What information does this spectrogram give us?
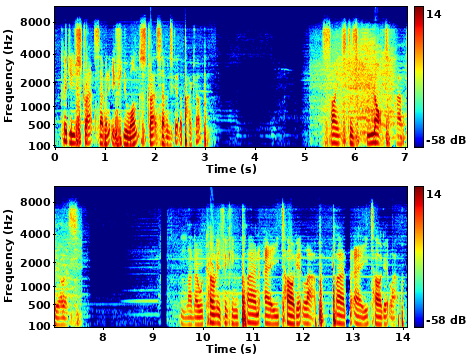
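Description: A man working as a race engineer, giving measured, clipped, often repeated instructions over team radio. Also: medium pitch, a little mellow. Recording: noisy team radio link with clicks.

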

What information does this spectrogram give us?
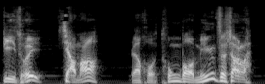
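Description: A man voicing a calm, cold rebel leader who speaks in a stern, measured, husky voice. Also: mid-range voice, dry recording, faint music behind, pitched above the performer's own voice.

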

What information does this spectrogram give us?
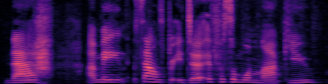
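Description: A woman's voice: medium pitch, normal speed, bright, forceful tone, natural voice. An actress playing a cheeky, streetwise young woman who teases and talks in slang. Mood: teasing.

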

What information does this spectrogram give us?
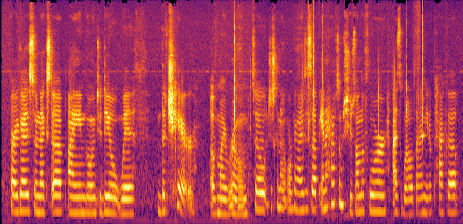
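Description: A woman's voice: on the high side, steady tone, normal speed, warm tone, slight background noise. A young woman chatting to her viewers in a casual vlog, giggly and talkative, recorded on a handheld camera in a small bedroom. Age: young adult. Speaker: vlogger.

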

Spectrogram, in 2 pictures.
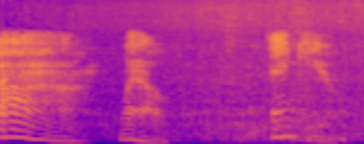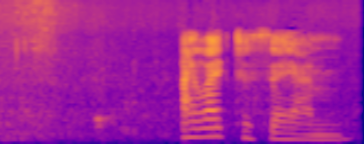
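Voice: medium pitch, very slow. A performer voicing a proud, lonely male siren in a scripted ASMR roleplay, speaking theatrically and teasingly to one listener. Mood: playful, intrigued. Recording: steady background noise of beach ambience. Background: beach and ocean sounds.

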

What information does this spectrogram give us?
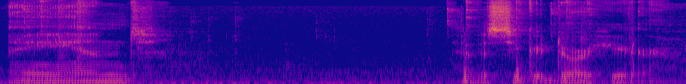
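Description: A man's voice: rumbling low, fairly even intonation, slow pace, a bit bright, a little hiss or hum. A young man streaming a building game from home, thinking aloud as he plans rooms and greets his chat, his voice wearing out. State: losing his voice. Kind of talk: live gameplay commentary.

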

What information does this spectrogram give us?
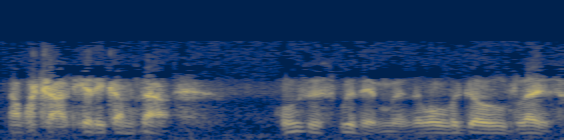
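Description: An actor playing a serious, brooding British naval commodore, earnest and formal, in a 1950s radio drama. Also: male voice, a bass voice, fairly quick, breathy edge, heavily acted. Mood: confiding, wary. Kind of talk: 1950s radio drama acting and first-person narration. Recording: noisy, dull old radio recording.

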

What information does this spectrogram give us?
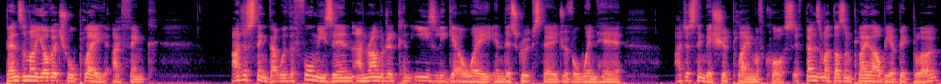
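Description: Hoarse man streaming with a lost voice. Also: mid-range voice. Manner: apologetic, rambling, answers chat questions. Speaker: fantasy football streamer. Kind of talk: casual live stream chat, reading comments. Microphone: faulty microphone.

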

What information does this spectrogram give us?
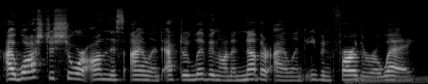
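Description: A woman's voice: medium pitch, fairly even intonation, quick pace, sharp tone, natural voice. A woman narrator voicing a defiant, adventure-hungry islander who challenges the leader.

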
